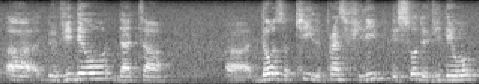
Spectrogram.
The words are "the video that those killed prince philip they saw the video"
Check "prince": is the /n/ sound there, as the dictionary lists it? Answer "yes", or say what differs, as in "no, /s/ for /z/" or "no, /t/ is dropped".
no, /n/ is dropped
